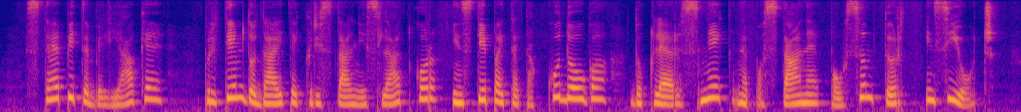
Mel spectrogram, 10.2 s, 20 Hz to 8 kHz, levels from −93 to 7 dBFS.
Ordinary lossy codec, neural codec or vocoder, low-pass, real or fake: none; none; none; real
